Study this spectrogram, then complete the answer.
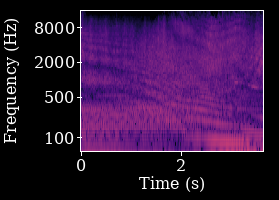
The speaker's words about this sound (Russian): Самолет заходит на третий круг.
